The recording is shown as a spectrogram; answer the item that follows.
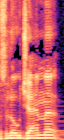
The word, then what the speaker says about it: SLWJM: tra l'altro noi abbiamo detto Slow Jam, però esatto. Si scrive esatto. Si scrive solo con le consonanti, sì, quindi SLWJM comodo.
